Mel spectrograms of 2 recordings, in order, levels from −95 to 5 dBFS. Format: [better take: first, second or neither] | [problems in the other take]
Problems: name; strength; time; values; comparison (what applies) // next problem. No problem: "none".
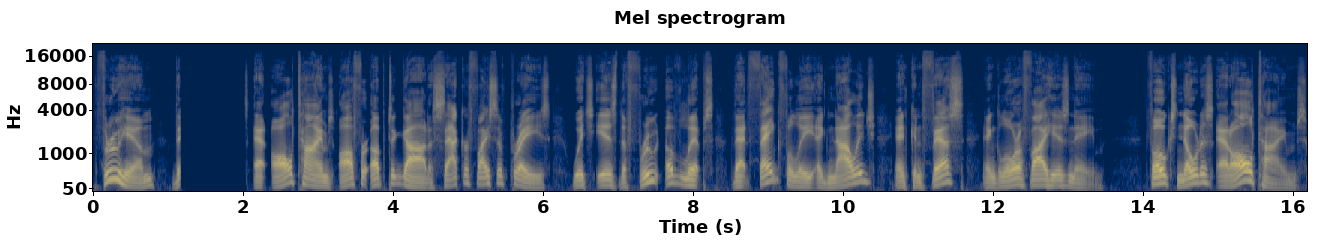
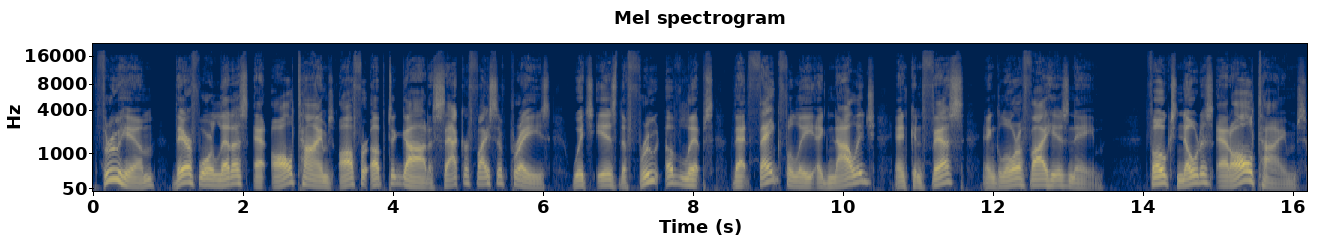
second | audio cutting out; at 1 s for 1 s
